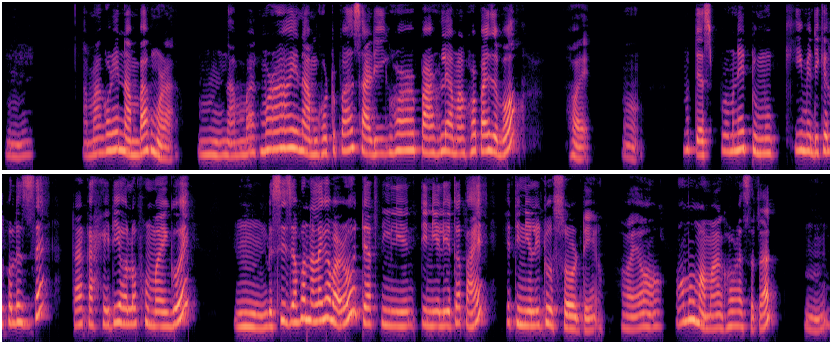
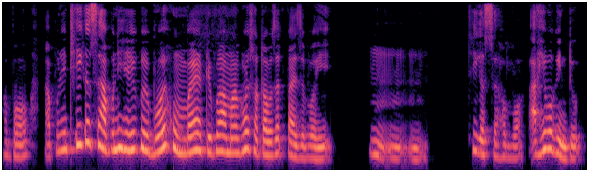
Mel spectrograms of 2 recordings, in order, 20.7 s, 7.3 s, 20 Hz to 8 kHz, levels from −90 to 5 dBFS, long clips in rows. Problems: none marked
